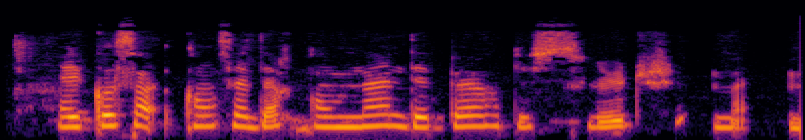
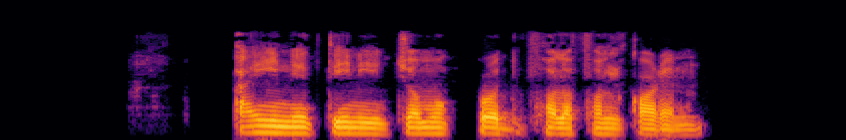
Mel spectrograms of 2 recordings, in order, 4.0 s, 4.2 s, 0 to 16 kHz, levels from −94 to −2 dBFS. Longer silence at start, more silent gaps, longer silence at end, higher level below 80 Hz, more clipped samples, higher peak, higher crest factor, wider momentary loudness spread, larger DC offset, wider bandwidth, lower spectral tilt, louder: second, 0.1 s vs 1.2 s; second, none vs 2.30-2.39 s; second, 0 s vs 0.7 s; second, -62 dBFS vs -56 dBFS; neither; second, -8 dBFS vs -2 dBFS; about the same, 18 dB vs 18 dB; about the same, 9 LU vs 7 LU; neither; first, 9.2 kHz vs 7.6 kHz; second, -3.5 dB/octave vs -6.5 dB/octave; second, -26 LUFS vs -18 LUFS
